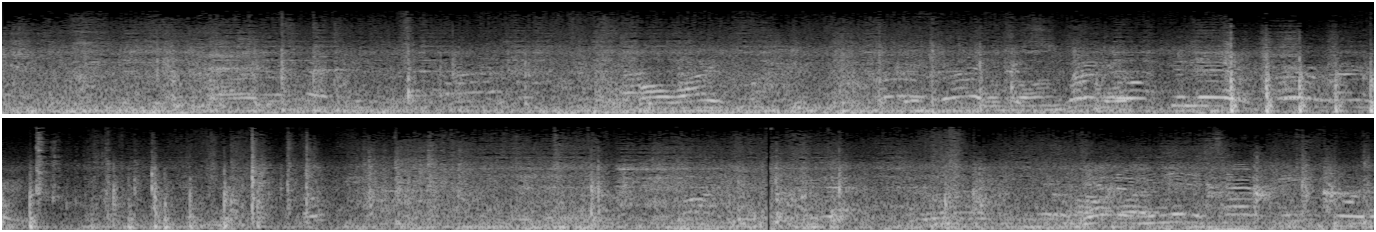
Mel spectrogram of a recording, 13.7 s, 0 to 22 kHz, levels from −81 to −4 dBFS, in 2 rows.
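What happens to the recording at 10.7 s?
Damaged data in a compressed stream hits from 10.67 to 10.71 s: corrupted bytes leave the decoder misreading those frames and losing sync until it finds the next valid frame header. The result is a brief 40 ms chirp or blip cutting across the sound.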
